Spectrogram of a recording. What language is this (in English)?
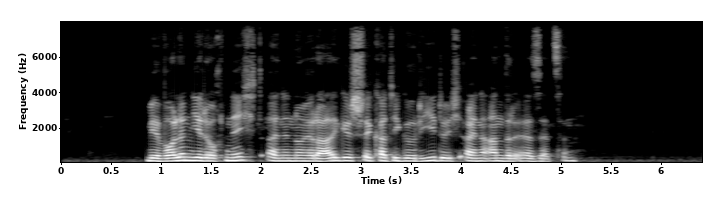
German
